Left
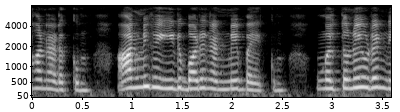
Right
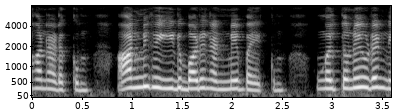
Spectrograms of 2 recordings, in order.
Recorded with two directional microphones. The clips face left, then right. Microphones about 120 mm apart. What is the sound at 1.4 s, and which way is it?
A woman's voice, 40° right (ahead or behind).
